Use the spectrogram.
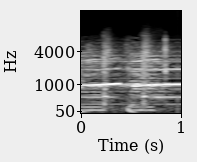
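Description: A few short, wet slurping sips of coffee, heard over a steady humming background tone.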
